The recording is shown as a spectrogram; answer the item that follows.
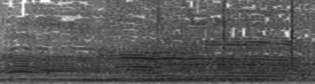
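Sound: audience cheering and applauding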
